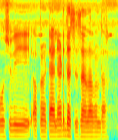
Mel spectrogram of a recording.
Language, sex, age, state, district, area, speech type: Dogri, male, 30-45, Jammu and Kashmir, Reasi, rural, spontaneous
